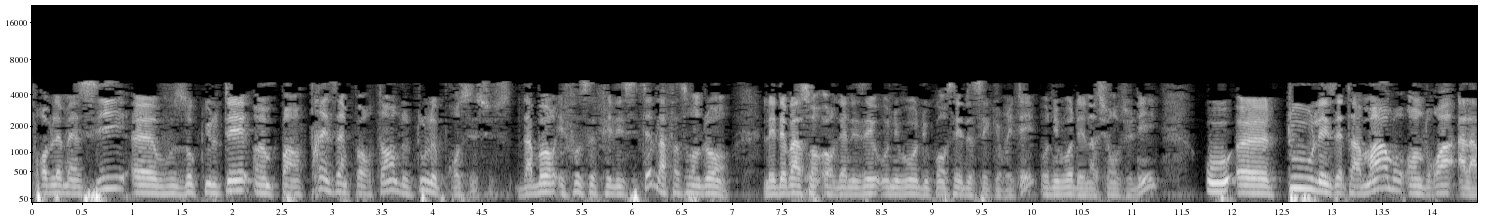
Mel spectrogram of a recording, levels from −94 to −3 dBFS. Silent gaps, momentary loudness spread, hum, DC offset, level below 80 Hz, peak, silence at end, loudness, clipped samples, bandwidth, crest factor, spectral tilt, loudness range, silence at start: none; 11 LU; none; under 0.1%; -30 dBFS; -2 dBFS; 0 s; -23 LUFS; under 0.1%; 5.4 kHz; 22 dB; -6.5 dB/octave; 6 LU; 0 s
